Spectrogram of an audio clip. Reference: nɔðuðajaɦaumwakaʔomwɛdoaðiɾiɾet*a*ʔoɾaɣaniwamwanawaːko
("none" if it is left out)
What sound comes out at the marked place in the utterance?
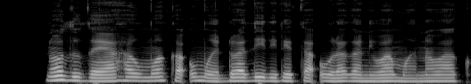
a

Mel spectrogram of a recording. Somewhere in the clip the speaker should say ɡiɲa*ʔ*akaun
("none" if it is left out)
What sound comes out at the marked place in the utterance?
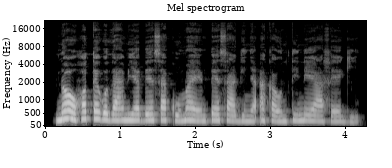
ʔ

